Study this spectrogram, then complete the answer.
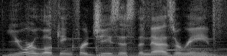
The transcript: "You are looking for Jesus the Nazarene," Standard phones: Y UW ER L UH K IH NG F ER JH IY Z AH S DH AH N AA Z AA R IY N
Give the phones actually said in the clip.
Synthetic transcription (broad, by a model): Y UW ER L UH K IH NG F ER JH IY Z AH S DH AH N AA Z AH R IY N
